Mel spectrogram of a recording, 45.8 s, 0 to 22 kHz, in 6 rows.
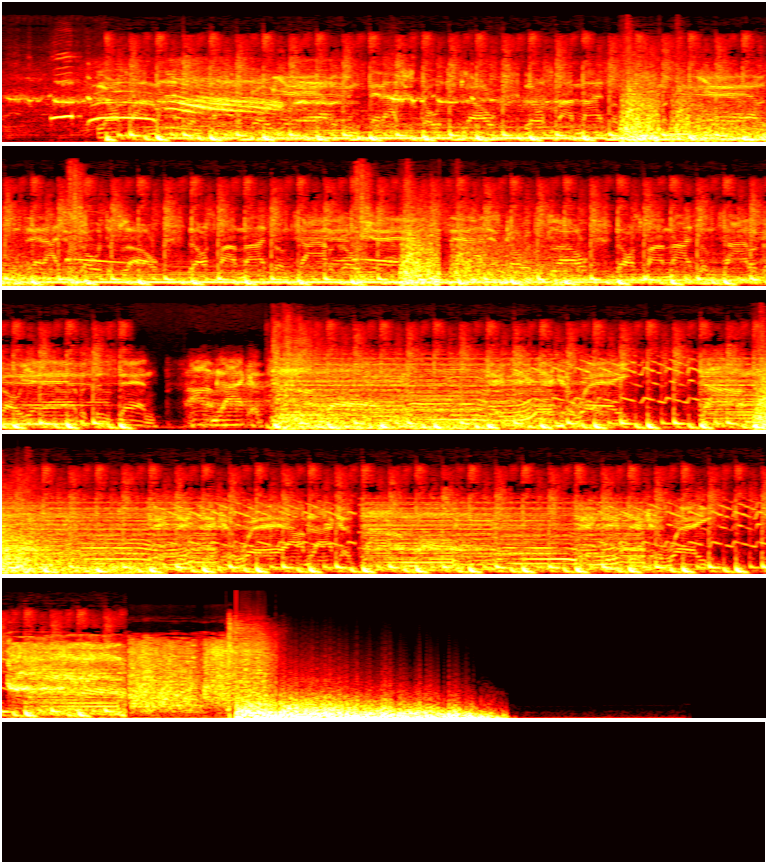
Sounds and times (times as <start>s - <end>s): Music: 0.0s - 31.8s
Speech: 16.0s - 18.0s.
